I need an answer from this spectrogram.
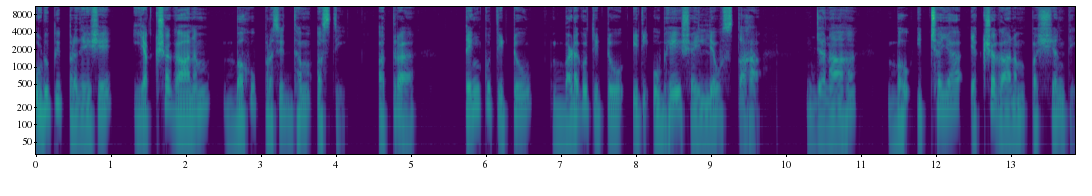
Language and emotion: Sanskrit, neutral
